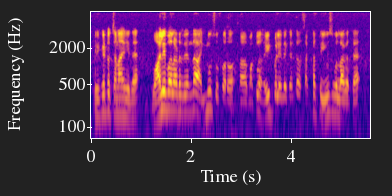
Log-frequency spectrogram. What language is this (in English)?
Kannada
